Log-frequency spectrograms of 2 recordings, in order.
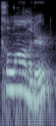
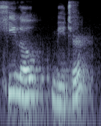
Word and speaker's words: kilometer: a hectometer and then a kilometer it's not kilometer it's pronounced kilometer there's a th000 m in a kilometer okay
